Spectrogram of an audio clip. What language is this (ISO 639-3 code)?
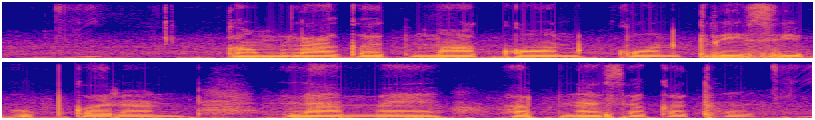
hne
